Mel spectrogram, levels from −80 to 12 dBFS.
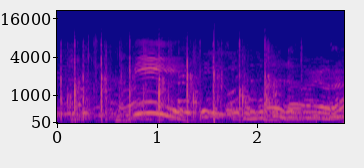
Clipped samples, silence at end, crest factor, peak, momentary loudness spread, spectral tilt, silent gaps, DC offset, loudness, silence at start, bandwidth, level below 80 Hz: under 0.1%; 0 s; 22 dB; -12 dBFS; 8 LU; -4.5 dB/octave; none; under 0.1%; -34 LUFS; 0 s; 13 kHz; -66 dBFS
